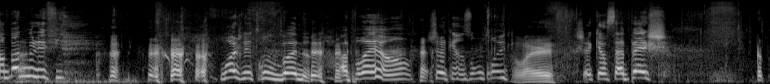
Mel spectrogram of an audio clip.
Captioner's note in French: rires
